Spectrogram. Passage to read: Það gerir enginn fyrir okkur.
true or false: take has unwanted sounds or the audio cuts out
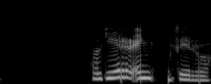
true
